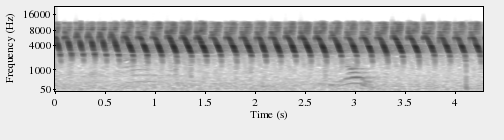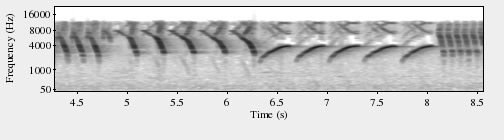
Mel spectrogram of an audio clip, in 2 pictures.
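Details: Kenari gacor canary delivering a long rolling trill of rapid repeated high notes, then switching to crisp slurred whistles and a row of rising arched sweeps before a final short trill.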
